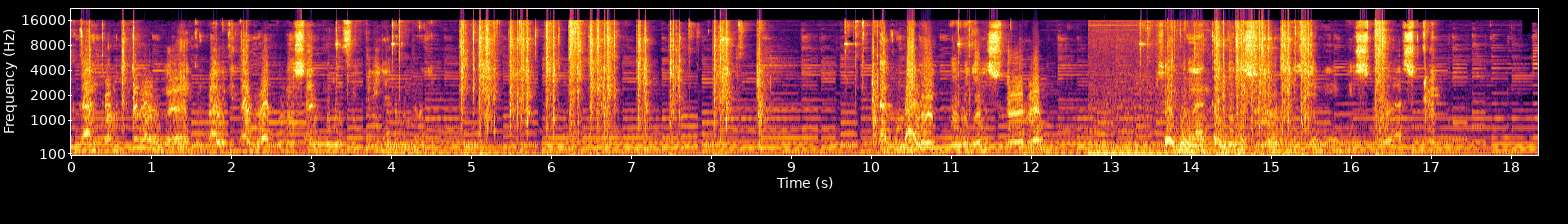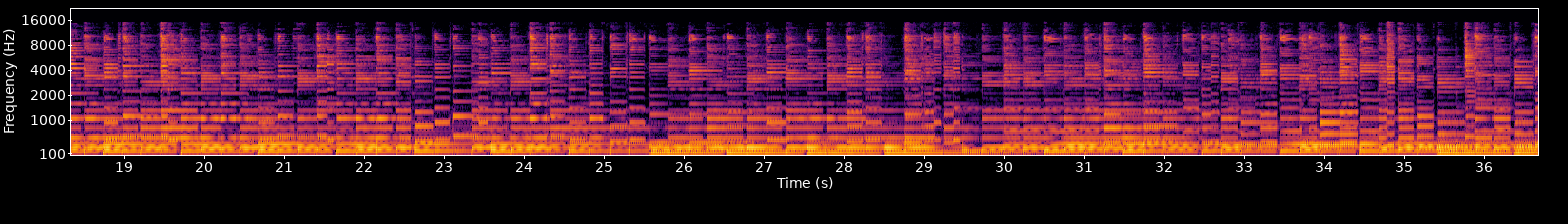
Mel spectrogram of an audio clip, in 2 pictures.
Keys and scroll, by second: 0.7 ctrl+g.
